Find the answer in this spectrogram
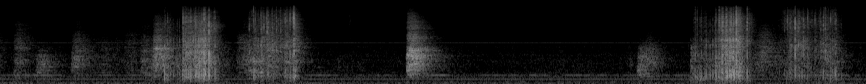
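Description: A deck of tarot cards being shuffled by hand in irregular bursts, loudest about two seconds in and again near the end, over a faint steady hum.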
